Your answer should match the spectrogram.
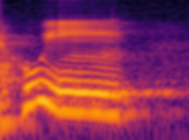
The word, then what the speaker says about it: ruim: Outro caso aqui é ruim e não é ruim. Então, este pincel é ruim, a caneta é ruim, é a pronúncia correta, ruim.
